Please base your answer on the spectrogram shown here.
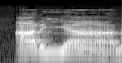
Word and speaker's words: Ariane: How do you pronounce the name? Ariane? Ariane.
